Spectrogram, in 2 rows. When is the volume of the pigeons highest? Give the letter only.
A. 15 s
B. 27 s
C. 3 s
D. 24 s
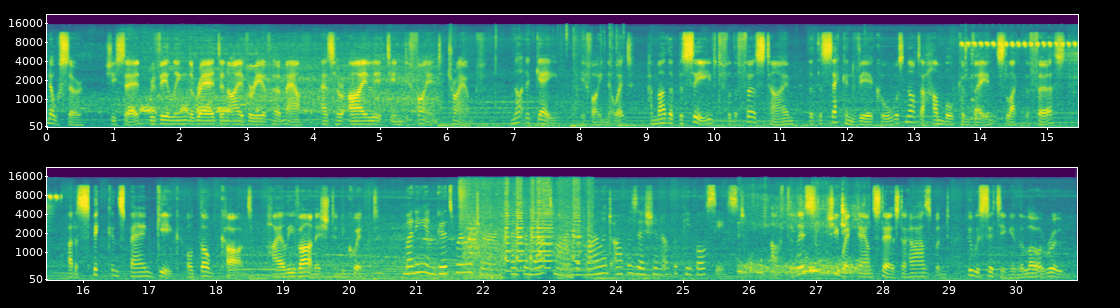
B.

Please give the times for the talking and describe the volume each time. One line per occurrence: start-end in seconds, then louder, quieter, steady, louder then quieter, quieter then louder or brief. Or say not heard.
0.0-30.8 steady.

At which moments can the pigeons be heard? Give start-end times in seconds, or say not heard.
1.2-3.3, 13.7-15.8, 25.9-27.9.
